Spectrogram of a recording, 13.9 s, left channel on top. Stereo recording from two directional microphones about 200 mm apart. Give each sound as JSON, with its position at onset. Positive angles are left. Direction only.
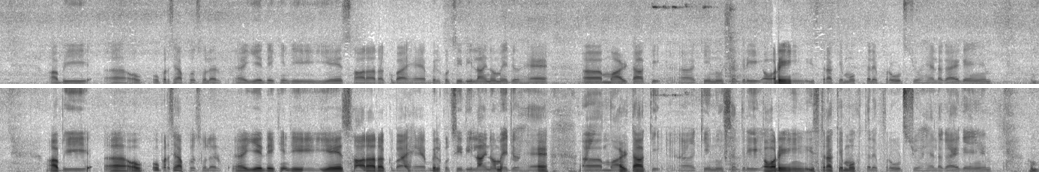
{"t": 0.7, "sound": "speech", "side_deg": -45}
{"t": 7.9, "sound": "speech", "side_deg": 0}
{"t": 8.3, "sound": "speech", "side_deg": -50}
{"t": 9.1, "sound": "speech", "side_deg": -5}
{"t": 9.9, "sound": "speech", "side_deg": -55}
{"t": 10.3, "sound": "speech", "side_deg": 0}
{"t": 10.6, "sound": "speech", "side_deg": -50}
{"t": 11.5, "sound": "speech", "side_deg": 0}
{"t": 12.7, "sound": "speech", "side_deg": -50}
